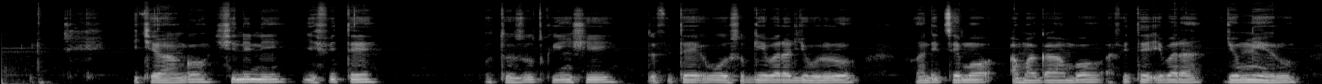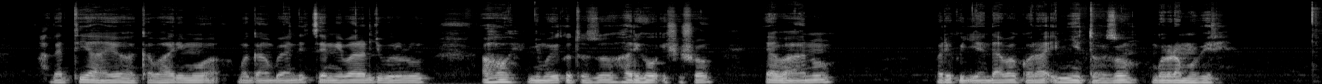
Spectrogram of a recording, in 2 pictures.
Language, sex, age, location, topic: Kinyarwanda, male, 18-24, Kigali, health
